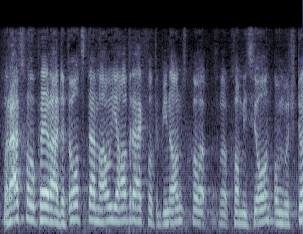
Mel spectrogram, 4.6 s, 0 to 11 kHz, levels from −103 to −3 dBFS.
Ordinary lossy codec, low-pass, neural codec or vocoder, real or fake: none; 7.2 kHz; codec, 16 kHz, 1.1 kbps, Voila-Tokenizer; fake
